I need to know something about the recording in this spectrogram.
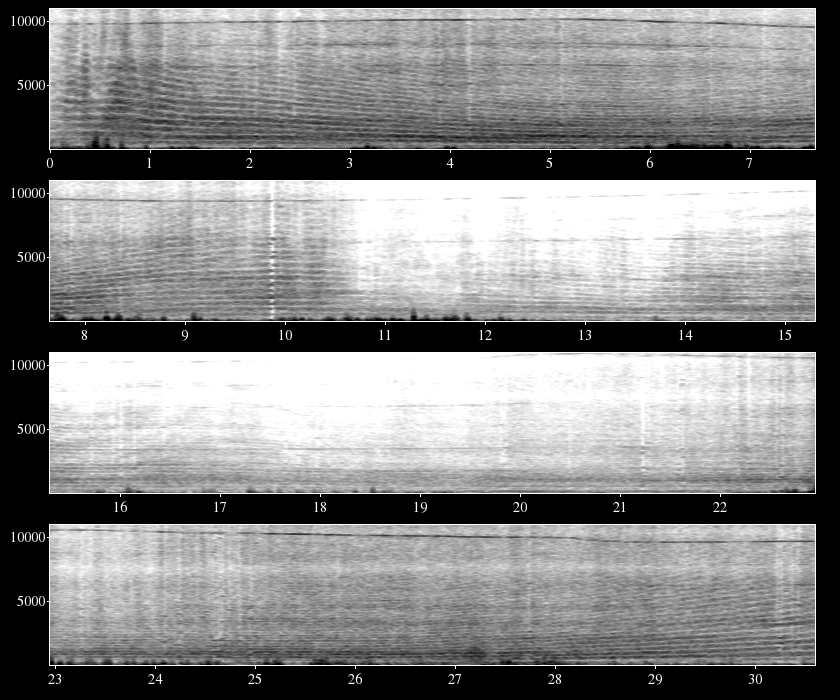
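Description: A Jet Ranger helicopter flying by, its turbine and rotor noise swelling with a sweeping, phasing whoosh as it passes close. The sound drops to a quieter, distant drone from about twelve to twenty-two seconds, then grows loud again as it comes back.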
